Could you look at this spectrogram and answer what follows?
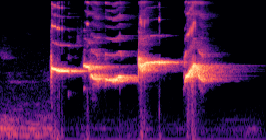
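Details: Orange-headed thrush, provoked into answering another bird's song: a run of four clear whistled notes, alternating level, falling and rising slurs, with a faint low murmur before the phrase.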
